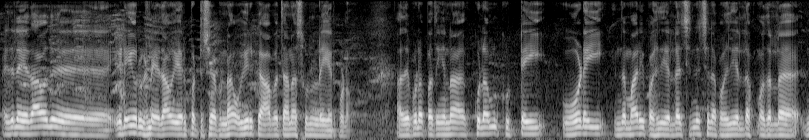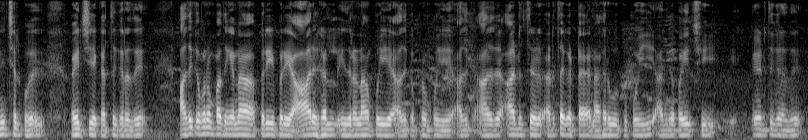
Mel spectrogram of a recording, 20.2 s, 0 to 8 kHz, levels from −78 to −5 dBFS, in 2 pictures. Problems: none marked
